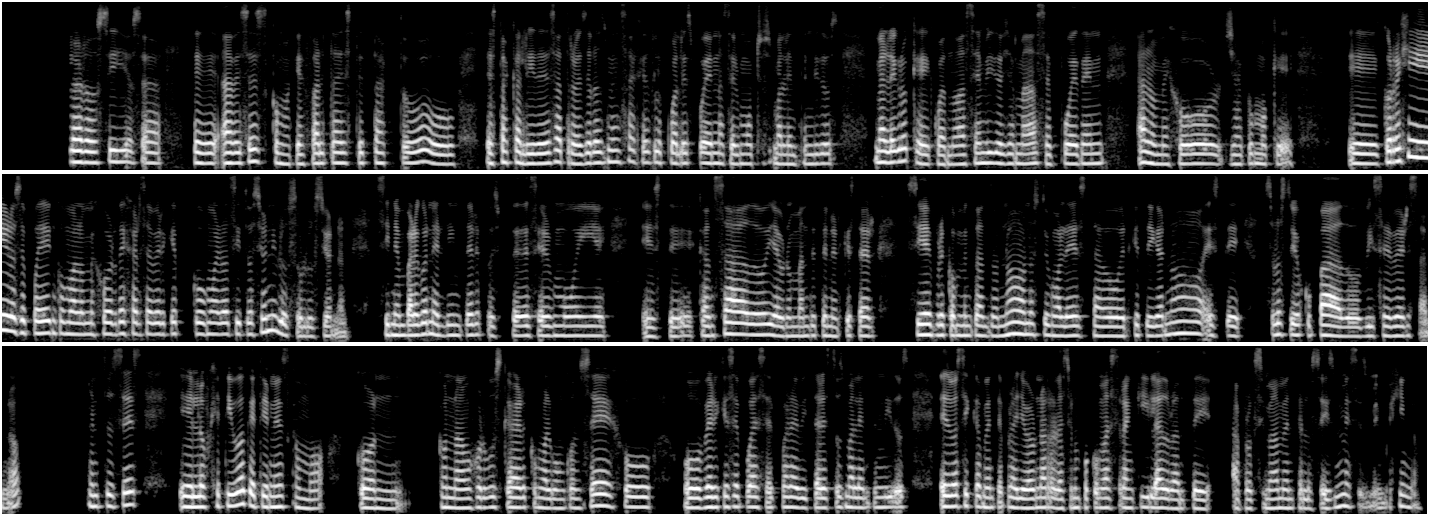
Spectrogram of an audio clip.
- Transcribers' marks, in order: none
- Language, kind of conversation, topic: Spanish, advice, ¿Cómo manejas los malentendidos que surgen por mensajes de texto o en redes sociales?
